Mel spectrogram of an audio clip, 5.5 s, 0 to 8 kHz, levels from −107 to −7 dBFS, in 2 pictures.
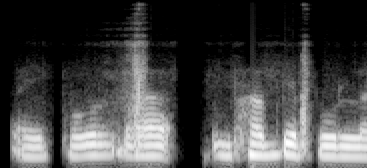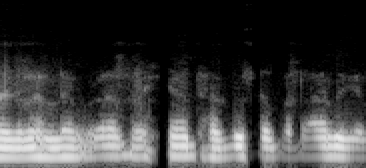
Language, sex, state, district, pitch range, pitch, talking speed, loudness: Magahi, male, Bihar, Lakhisarai, 130-145 Hz, 140 Hz, 150 wpm, -19 LUFS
